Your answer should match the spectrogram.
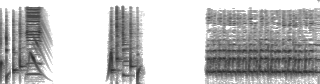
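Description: Cartoon-style comedy sound effects: a quick cluster of falling whistle-like glides at the start, a short springy blip about a second and a half in, then a steady buzzing tone for the last second and a half.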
